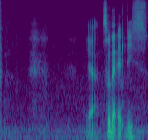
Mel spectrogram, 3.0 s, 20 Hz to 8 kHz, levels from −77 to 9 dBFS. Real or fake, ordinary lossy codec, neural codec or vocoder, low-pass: real; none; none; none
